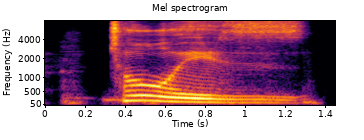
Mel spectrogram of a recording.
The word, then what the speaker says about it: toys: write the letter s but you don't pronounce it as the letter s do you pronounce it with the sound z toys toys toys notice you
